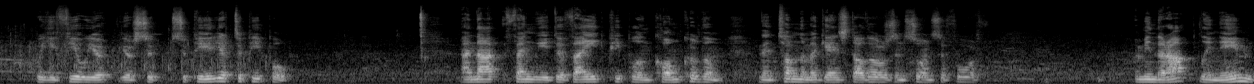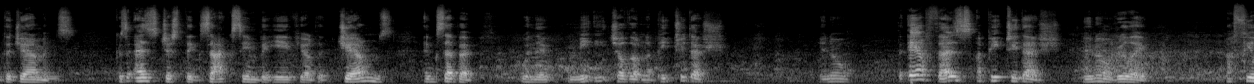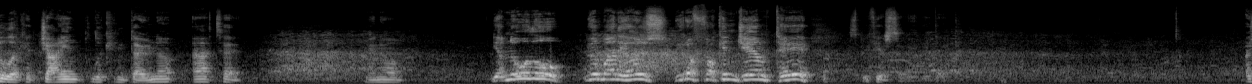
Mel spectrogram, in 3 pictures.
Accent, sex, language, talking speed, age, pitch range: British, male, English, 155 wpm, 30-49, 115-145 Hz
